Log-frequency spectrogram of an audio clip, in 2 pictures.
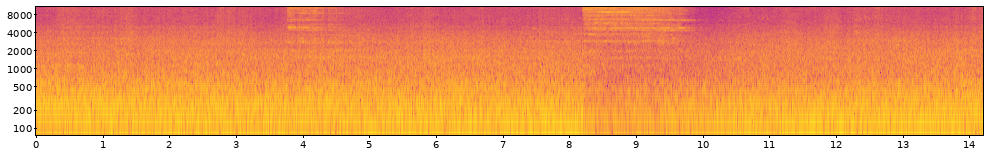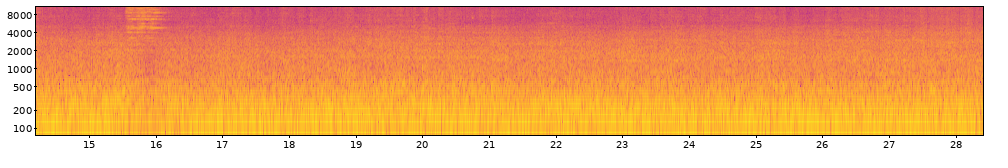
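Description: Union Pacific double-stack intermodal freight cars rolling steadily past, their wheels rumbling on the rails. High-pitched wheel squeal cuts in briefly about four seconds in, most strongly for a second or so around nine seconds in, and again near sixteen seconds.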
